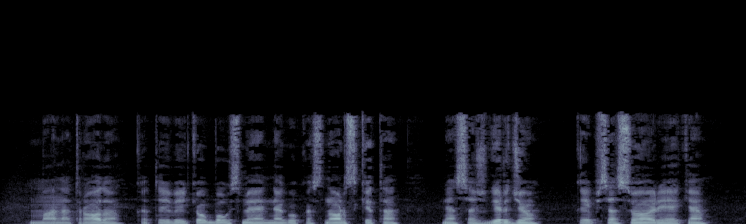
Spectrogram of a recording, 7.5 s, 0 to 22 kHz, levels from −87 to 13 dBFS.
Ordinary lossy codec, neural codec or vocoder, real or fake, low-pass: MP3, 48 kbps; none; real; 10.8 kHz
